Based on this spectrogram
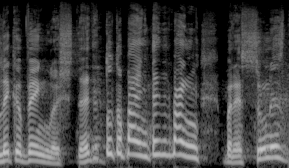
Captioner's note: speaking pretend language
